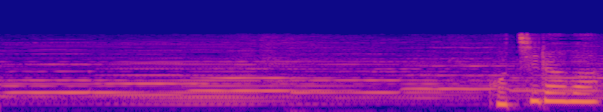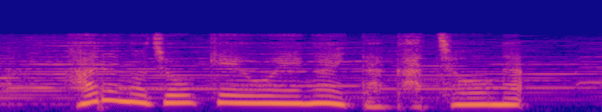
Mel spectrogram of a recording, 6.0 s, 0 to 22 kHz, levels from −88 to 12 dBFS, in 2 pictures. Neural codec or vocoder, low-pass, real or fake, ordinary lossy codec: none; 7.2 kHz; real; none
